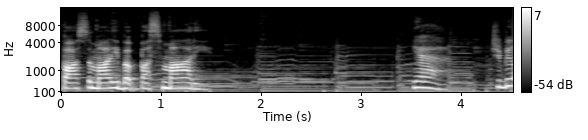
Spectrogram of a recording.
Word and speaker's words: basmati: You added a syllable to basamati. Oh, is it basmati?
